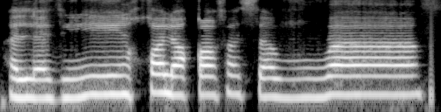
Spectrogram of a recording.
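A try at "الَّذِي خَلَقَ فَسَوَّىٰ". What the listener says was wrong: یہاں پر جو آپ نے اللہ دی پڑھا اس کو جلدی کر لیا.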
